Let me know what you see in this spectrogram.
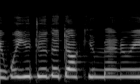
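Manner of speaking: put-on small, childlike kid voice. Speaker imitates a man's kid asking someone a question, in a kid voice. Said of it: "in just, like, a kid voice".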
